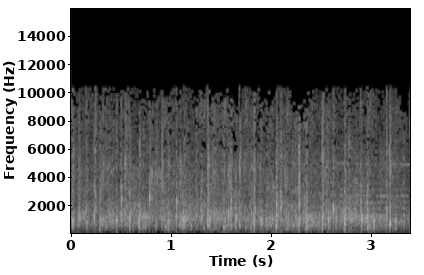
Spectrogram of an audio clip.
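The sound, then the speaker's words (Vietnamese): An audience applauds steadily in a round of applause welcoming the monk Thầy Pháp Hòa. Dense overlapping handclaps form a continuous loud wash of sound that holds evenly throughout, with no voices standing out. “Hôm nay được mặt của quý vị là thầy Pháp Hòa người thật đó, học chú quý vị cho một tràng vỗ tay đó.”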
